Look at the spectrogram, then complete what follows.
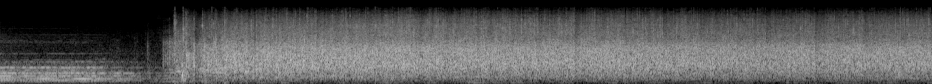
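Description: Massed choirs hold a final sustained chord, which fades out about a second and a half in. The hall then breaks into loud, steady applause.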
